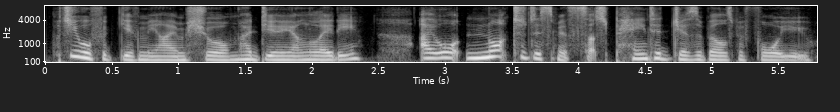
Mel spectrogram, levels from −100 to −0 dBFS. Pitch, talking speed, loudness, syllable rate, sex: 180 Hz, 230 wpm, -18 LUFS, 5.9 syllables/s, female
